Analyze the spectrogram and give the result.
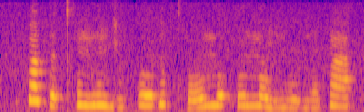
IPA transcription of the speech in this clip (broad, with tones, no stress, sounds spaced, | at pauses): p a˦ p ɛ˨ kʰ ũ˦ ɡʷ ũ˦ ɡ iː˨ k oː˦ ɗ u˦ kʰ oː˨˦ m o˦ h u˦ n ɔ˦˨ ɲ uː˨ d ũ˨ f ã˦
